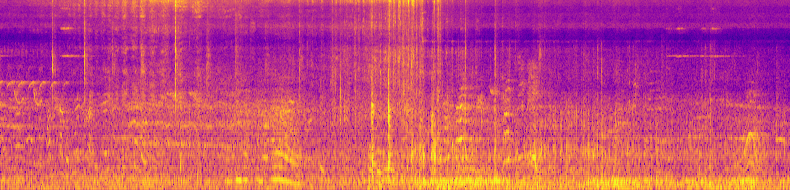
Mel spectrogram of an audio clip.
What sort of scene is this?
park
